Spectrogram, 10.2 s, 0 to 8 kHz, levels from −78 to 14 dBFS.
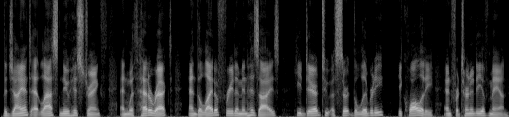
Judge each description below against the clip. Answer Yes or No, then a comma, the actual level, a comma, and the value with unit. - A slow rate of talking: No, average, 175 wpm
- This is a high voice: No, low, 130 Hz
